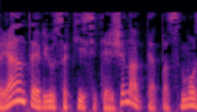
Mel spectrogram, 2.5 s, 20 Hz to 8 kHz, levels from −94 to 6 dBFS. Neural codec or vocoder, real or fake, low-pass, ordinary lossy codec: codec, 16 kHz, 2 kbps, FunCodec, trained on Chinese and English, 25 frames a second; fake; 7.2 kHz; MP3, 24 kbps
